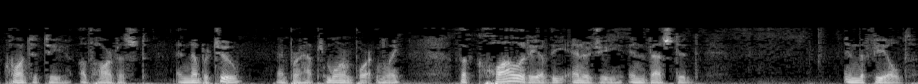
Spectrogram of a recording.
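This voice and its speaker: A man giving an earnest motivational teaching talk, repeating his key points slowly. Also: low voice, husky, dry recording, lo-fi sound. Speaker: self-help speaker.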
